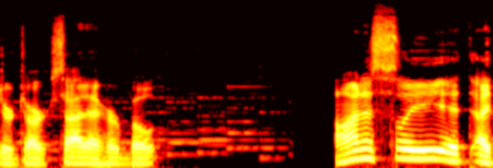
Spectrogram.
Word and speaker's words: Darkseid: Darkseid or Darkseid, I heard both. Honestly, I think it doesn't matter. They use Darkseid in the movies, but I would think you would pronounce it Seed, because they have a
